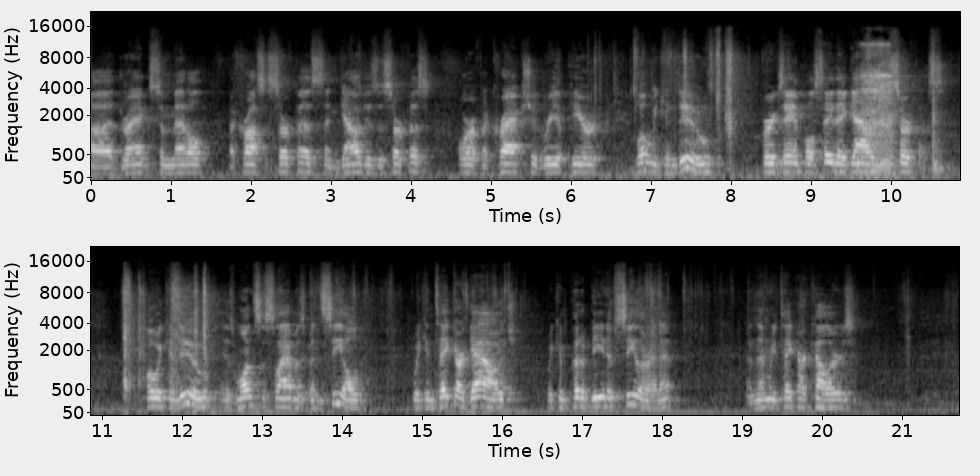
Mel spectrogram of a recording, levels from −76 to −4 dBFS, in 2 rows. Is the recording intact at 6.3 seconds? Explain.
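Yes, at 6.3 seconds the audio plays through intact, with no dropout, click, distortion or other disturbance at that point.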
